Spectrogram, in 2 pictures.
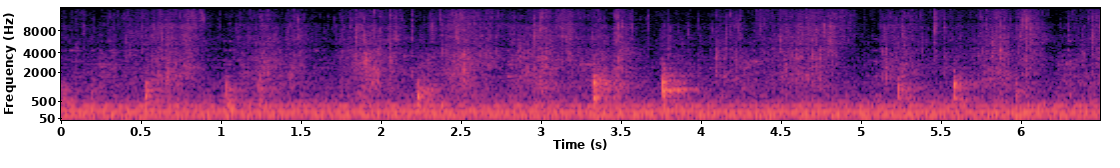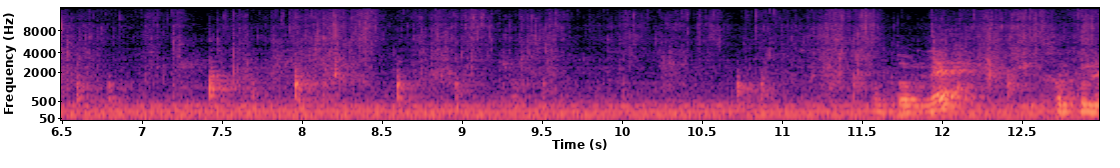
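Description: Hands mixing artichoke dolma filling in a bowl, soft squelching and stirring close up over a steady low kitchen hum, with light taps and a brief clatter near the end.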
